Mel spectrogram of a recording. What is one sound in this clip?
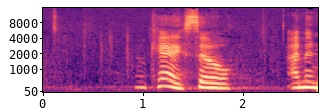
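A woman speaks through a loudspeaker in a large echoing hall.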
